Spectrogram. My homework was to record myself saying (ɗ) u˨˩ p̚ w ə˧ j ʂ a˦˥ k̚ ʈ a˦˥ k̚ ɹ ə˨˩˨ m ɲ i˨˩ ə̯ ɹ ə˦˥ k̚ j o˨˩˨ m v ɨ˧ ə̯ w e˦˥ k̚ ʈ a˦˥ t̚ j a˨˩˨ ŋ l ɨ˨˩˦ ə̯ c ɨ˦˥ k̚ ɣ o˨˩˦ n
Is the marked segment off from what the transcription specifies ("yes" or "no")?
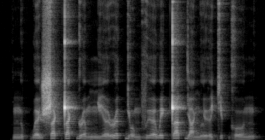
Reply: yes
